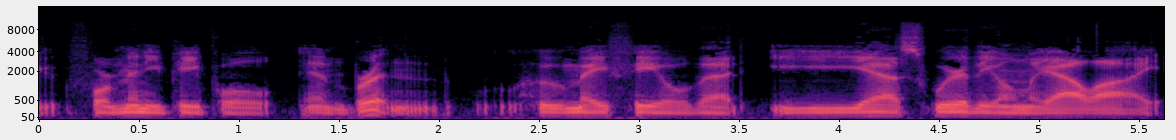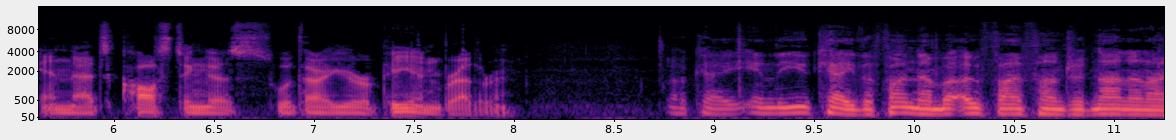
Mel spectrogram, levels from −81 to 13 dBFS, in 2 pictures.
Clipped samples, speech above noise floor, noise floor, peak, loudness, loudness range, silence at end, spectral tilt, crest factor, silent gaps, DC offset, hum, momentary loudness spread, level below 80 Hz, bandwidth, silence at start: under 0.1%; 32 dB; -56 dBFS; -6 dBFS; -25 LUFS; 4 LU; 0 s; -6.5 dB/octave; 18 dB; none; under 0.1%; none; 9 LU; -54 dBFS; 10 kHz; 0 s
